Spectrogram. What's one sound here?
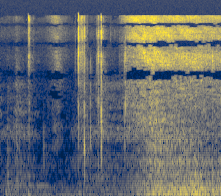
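Painter's tape peels off a wall with a crackling rip.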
